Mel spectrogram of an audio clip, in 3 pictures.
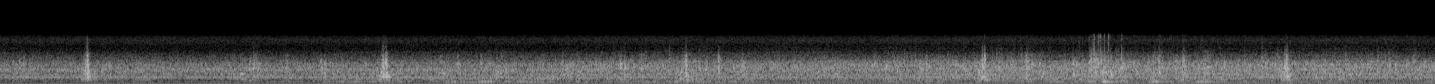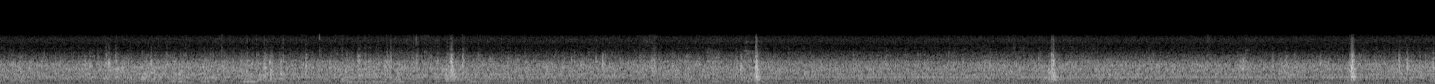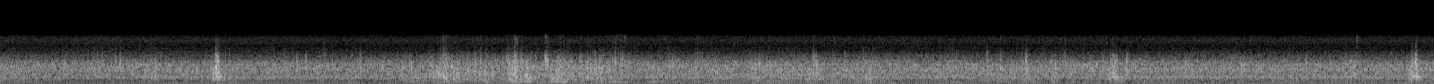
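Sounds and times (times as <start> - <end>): car engine and cabin noise: 0.0 - 43.0
car knocking over bumps: 15.4 - 22.2, 41.2 - 43.0.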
